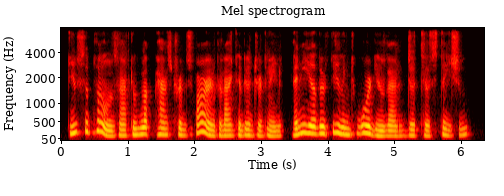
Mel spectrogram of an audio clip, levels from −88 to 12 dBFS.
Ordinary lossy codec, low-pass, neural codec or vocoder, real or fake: AAC, 48 kbps; 7.2 kHz; autoencoder, 22.05 kHz, a latent of 192 numbers a frame, VITS, trained on one speaker; fake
